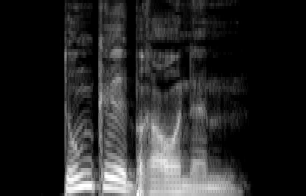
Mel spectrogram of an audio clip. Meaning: strong dative masculine/neuter singular of dunkelbraun
- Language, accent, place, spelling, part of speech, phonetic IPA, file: German, Germany, Berlin, dunkelbraunem, adjective, [ˈdʊŋkəlˌbʁaʊ̯nəm], De-dunkelbraunem.ogg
